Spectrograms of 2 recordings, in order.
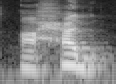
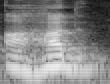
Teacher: ہا کا مخرج صحیح طور پہ ادا کیا جائے گا، جو حلق کا درمیانی حصہ ہے، وسط حلق کا مڈل آف تھروٹ ہے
